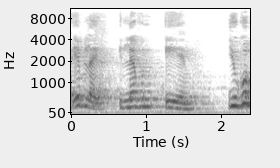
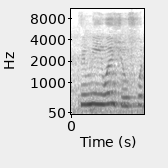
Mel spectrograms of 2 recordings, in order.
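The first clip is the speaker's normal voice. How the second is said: higher, louder mock questioning; imitated schoolmates; 7 semitones higher, 5 dB louder than usual. Schoolmates questioning her lunch, imitated in a higher voice. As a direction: imitate a puzzled schoolmate, pitched up. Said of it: "They'll be like".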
